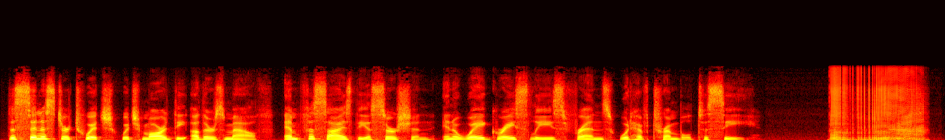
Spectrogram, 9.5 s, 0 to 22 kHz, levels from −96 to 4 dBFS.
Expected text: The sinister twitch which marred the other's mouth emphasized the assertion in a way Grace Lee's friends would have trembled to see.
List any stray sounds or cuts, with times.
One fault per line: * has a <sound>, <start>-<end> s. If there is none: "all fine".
* has a squeak, 8.3-9.3 s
